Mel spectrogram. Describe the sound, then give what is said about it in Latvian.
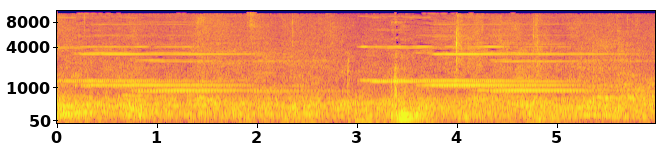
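A steady electric bell rings without pause for several seconds in the Latvian Saeima (parliament), its bright, high tone sustained and even, over a low murmur of background noise as a vote is called on a bill's first reading. “Lūdzu zvanu.”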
